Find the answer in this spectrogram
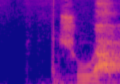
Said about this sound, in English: Oh yeah, maybe it's there's a dog barking. That's why I took the audio out. There was a dog barking in the background. All you heard was that dog bark.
